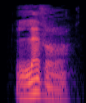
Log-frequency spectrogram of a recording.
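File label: "level", British English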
